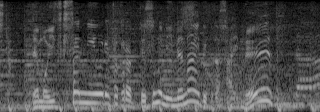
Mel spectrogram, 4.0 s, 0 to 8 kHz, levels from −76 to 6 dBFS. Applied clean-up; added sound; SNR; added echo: none; none; none; none.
